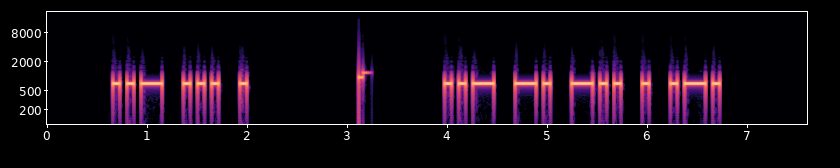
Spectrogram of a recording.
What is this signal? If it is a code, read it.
Morse code, heard as a keyed tone, about 17 wpm, 700 Hz. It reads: USE UNDER
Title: Sets of 2 Words - New Word Drill - 17wpm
